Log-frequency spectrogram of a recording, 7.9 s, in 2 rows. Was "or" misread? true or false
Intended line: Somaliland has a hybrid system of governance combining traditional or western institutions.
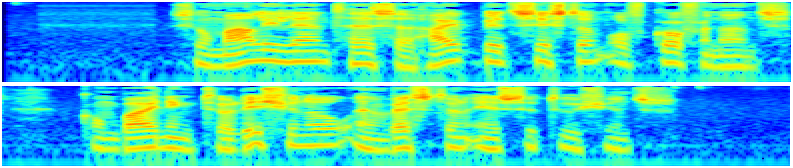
true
